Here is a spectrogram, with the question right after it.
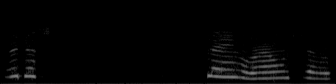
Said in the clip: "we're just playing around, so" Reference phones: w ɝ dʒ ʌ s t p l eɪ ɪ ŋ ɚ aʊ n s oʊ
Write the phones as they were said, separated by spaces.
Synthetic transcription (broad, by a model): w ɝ dʒ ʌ s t p l eɪ ɪ ŋ ɚ aʊ n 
